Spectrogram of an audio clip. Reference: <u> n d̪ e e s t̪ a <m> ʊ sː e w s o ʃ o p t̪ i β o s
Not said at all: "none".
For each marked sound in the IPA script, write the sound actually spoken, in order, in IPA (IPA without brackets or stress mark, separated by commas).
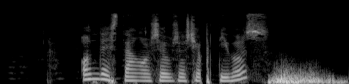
o, ŋ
